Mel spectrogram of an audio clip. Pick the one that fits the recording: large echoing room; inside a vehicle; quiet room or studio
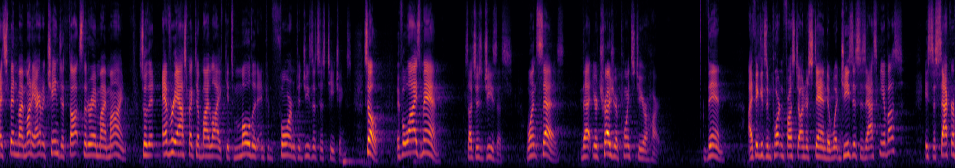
large echoing room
